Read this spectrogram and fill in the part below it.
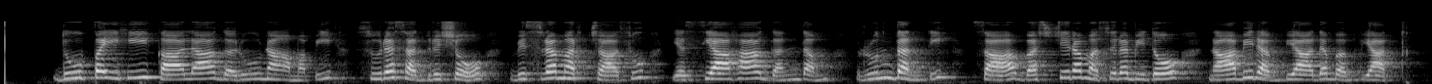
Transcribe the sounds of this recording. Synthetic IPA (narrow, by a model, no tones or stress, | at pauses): d̪uːpɐjɦikaːlaːɡɐɾuːɳaːmɐpisuɾɐsɐd̪ɾiʂoːʋisɾɐmɐɾt͡ʃaːsujesjaːɦɐɡɐnd̪ɐm | ɾund̪ɐnt̪i | saːʋɐʃt͡ʃiɾɐmɐsuɾɐbid̪oːnaːbiɾɐʋjaːd̪ɐbɐʋjaːt̪̚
